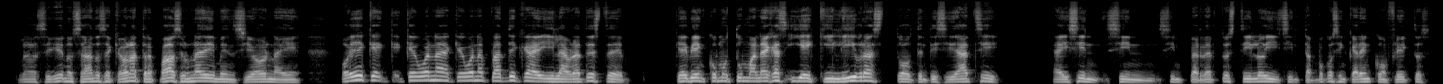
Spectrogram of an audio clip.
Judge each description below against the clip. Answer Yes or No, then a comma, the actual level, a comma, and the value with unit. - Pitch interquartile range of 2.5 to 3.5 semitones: No, average, 4.6 semitones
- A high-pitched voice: No, low, 130 Hz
